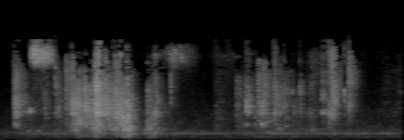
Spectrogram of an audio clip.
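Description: Wet sloshing and rustling as buttermilk-marinated frog legs are handled with tongs, loudest about a second in, then lighter handling noises.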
